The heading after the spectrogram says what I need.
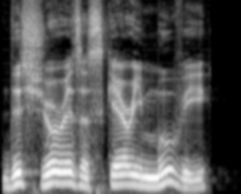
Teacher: Again, stressing sure and movie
